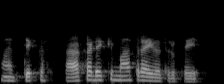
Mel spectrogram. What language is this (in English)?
Kannada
